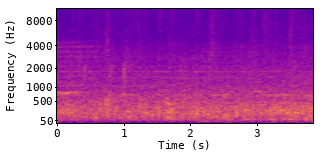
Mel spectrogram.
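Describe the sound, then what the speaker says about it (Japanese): Train pulling out of Shin-Imamiya station during the weekday evening rush: a steady, dense rumble of rolling stock and platform noise, with no clear distinct events. "列車が発車いたします。"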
